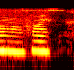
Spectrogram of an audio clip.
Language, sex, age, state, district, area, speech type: Manipuri, female, 18-30, Manipur, Senapati, urban, conversation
